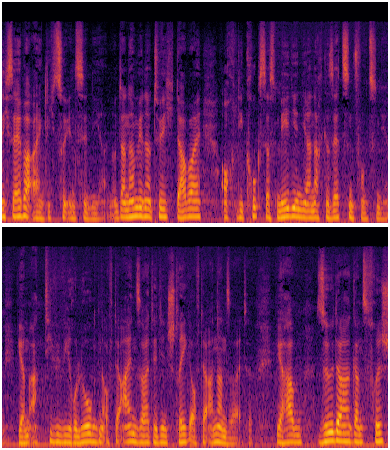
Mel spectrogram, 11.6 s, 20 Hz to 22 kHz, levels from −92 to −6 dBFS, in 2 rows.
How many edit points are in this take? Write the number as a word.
two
